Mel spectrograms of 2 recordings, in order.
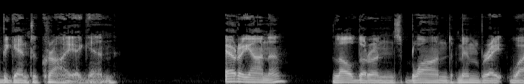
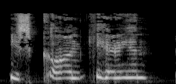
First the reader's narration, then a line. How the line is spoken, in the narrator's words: she wailed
